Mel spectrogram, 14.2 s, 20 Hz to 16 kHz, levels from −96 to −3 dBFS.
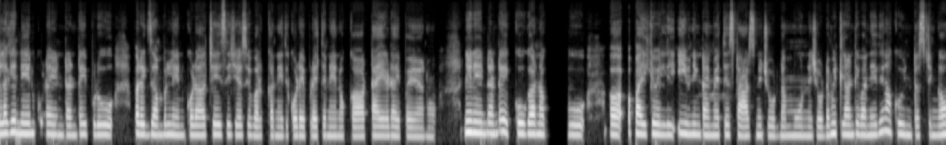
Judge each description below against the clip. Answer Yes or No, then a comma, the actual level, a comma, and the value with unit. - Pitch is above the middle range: Yes, high, 215 Hz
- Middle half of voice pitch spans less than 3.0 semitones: Yes, narrow, 2.5 semitones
